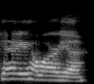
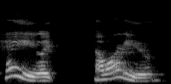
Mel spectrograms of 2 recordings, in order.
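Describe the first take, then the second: First: The greeting sounds automatic and absent-minded. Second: The greeting sounds sincere and genuinely interested.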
